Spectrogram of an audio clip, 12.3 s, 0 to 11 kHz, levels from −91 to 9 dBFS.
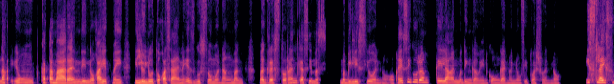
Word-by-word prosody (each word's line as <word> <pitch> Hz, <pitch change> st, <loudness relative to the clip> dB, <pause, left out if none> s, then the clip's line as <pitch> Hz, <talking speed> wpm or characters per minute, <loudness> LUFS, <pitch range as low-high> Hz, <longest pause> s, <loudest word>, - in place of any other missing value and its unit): na 230 Hz, 0 st, +2 dB
yung 235 Hz, 0 st, -2 dB
katamaran 220 Hz, -3 st, +6 dB
din 230 Hz, 0 st, +1 dB
'no. 195 Hz, -1 st, -1 dB
Kahit 210 Hz, +1 st, +5 dB
may 215 Hz, 0 st, -3 dB, 0.2 s
iluluto 210 Hz, -2 st, +3 dB
ka 195 Hz, +1 st, +4 dB
sana 185 Hz, +1 st, 0 dB
is 225 Hz, -2 st, -4 dB
gusto 205 Hz, 0 st, -5 dB
mo 205 Hz, 0 st, -5 dB
ng 195 Hz, -1 st, -5 dB
mag 190 Hz, -2 st, -3 dB, 0.4 s
mag-restaurant 205 Hz, +3 st, 0 dB
kasi 230 Hz, +1 st, -2 dB
mas 210 Hz, -1 st, -7 dB, 0.2 s
mabilis 210 Hz, -1 st, -2 dB
yun, 220 Hz, -4 st, -3 dB
oo. 165 Hz, -1 st, -11 dB
Kaya 245 Hz, +2 st, 0 dB
siguro 310 Hz, -2 st, +1 dB
ang -, -, -10 dB
kailangan 225 Hz, -3 st, +2 dB
mo 210 Hz, -, -6 dB
din 200 Hz, -1 st, -7 dB
gawin 185 Hz, -2 st, -7 dB
kung 195 Hz, 0 st, -7 dB
ganun 180 Hz, -1 st, -6 dB
yung 180 Hz, -1 st, -11 dB
sitwasyon 175 Hz, +1 st, -11 dB
'no, 160 Hz, +1 st, -11 dB, 0.5 s
i-slice 275 Hz, -1 st, +4 dB
210 Hz, 165 wpm, -23 LUFS, 195-230 Hz, 0.5 s, katamaran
